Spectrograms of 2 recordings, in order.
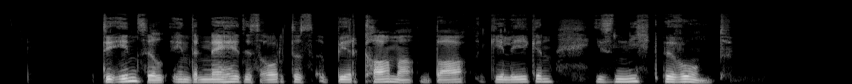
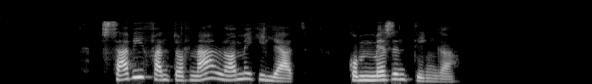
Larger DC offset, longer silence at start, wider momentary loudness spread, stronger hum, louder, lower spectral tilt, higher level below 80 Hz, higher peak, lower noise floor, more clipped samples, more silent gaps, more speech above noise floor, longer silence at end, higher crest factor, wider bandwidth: neither; about the same, 1.05 s vs 1.05 s; about the same, 13 LU vs 12 LU; neither; second, -21 LUFS vs -18 LUFS; about the same, -6.5 dB/octave vs -5.5 dB/octave; first, -56 dBFS vs -62 dBFS; about the same, -2 dBFS vs -2 dBFS; second, -82 dBFS vs under -90 dBFS; neither; second, none vs 3.08-3.17 s, 3.31-3.49 s; second, 61 dB vs over 73 dB; second, 1.25 s vs 1.4 s; about the same, 20 dB vs 18 dB; first, 11.5 kHz vs 8 kHz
